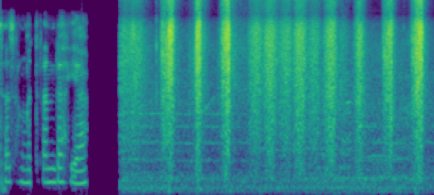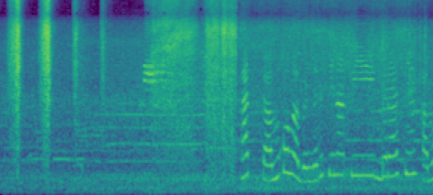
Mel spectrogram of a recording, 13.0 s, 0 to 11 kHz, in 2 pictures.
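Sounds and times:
rice swishing on bamboo tray: 1.8s - 7.4s, 8.9s - 10.1s.

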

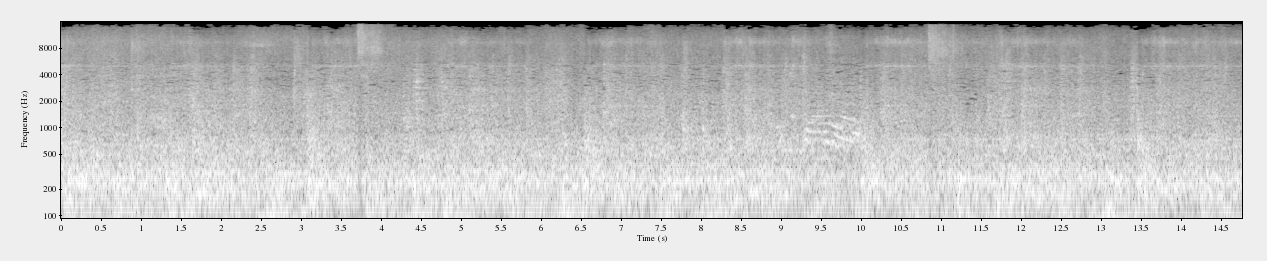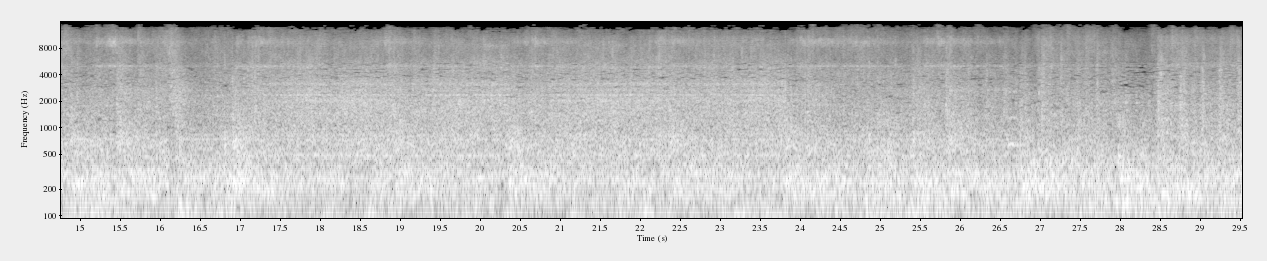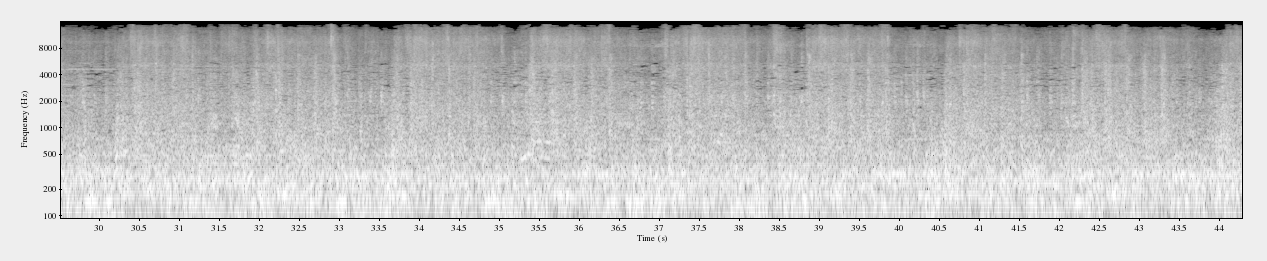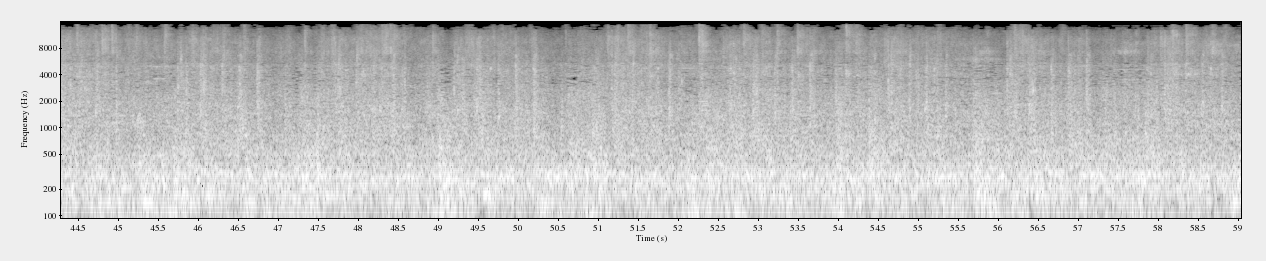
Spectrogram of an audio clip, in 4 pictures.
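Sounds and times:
wire-weaving machinery running: 0.0s - 59.0s.

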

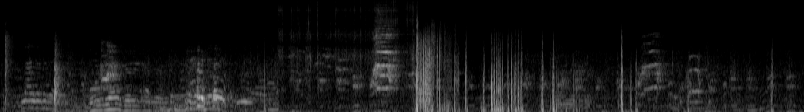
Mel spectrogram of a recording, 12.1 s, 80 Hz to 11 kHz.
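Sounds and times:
newspaper rustling and crackling: 4.2s - 6.8s.

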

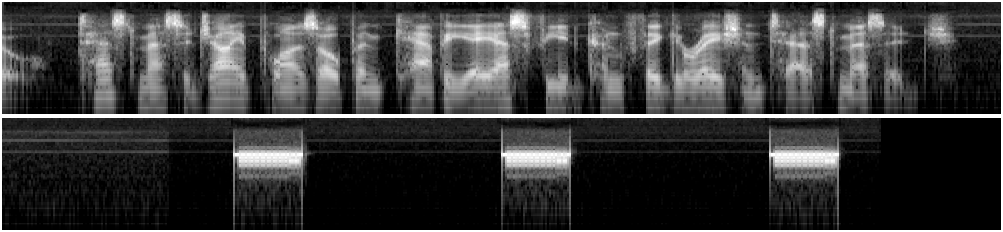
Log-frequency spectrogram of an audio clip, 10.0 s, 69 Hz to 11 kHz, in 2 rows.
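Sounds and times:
screechy two-tone data bursts: 6.2s - 6.6s, 7.5s - 7.9s, 8.8s - 9.3s.

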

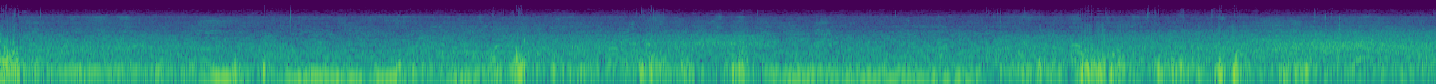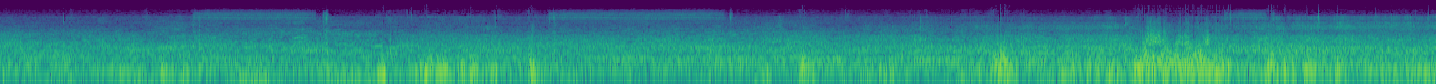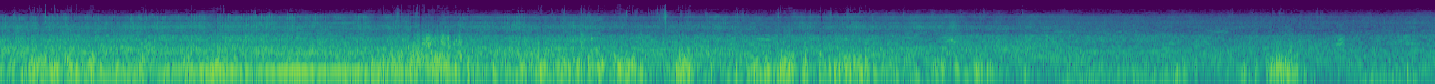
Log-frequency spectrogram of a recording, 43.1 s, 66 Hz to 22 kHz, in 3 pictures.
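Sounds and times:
wind buffeting microphone: 0.0s - 20.8s, 21.4s - 43.0s
light aircraft engine drone: 0.0s - 43.0s.

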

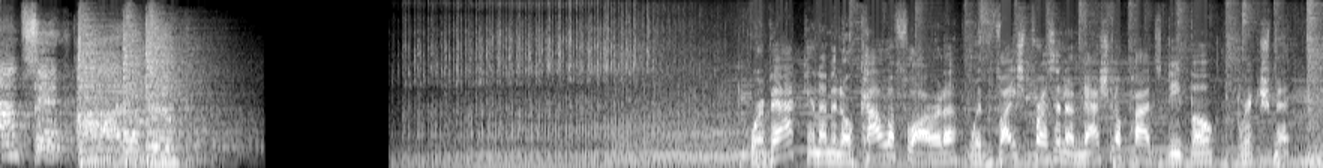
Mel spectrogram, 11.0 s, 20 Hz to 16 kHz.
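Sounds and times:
car engine idling: 3.2s - 7.6s.

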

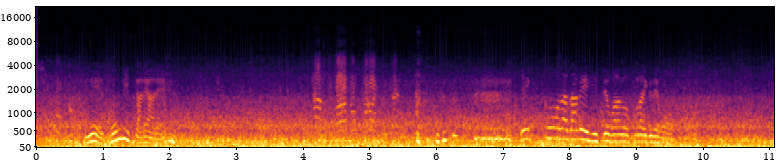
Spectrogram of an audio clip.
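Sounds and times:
motorcycle road rumble: 0.0s - 11.0s
wind rush: 0.0s - 11.0s.

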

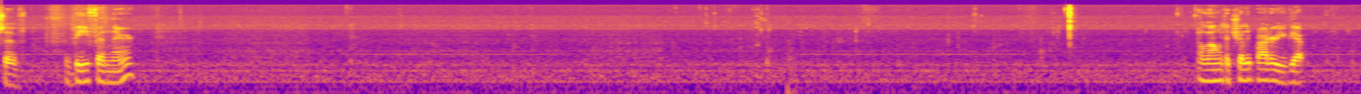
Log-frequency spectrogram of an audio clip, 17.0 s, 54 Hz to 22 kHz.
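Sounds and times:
low room hum: 0.0s - 17.0s
wet chewing mouth sounds: 8.8s - 10.9s.

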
